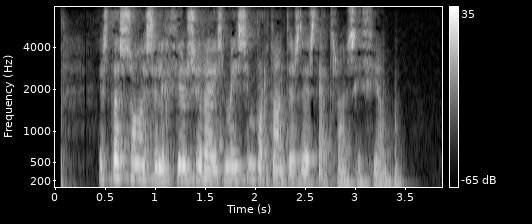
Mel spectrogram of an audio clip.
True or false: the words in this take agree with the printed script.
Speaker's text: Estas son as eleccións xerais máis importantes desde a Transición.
true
